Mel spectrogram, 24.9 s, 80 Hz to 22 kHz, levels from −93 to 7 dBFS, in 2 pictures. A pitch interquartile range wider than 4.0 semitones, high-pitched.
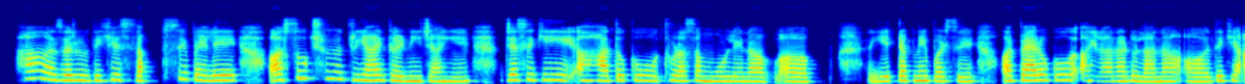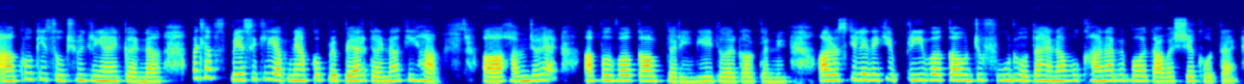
No: average, 3.1 semitones; high, 240 Hz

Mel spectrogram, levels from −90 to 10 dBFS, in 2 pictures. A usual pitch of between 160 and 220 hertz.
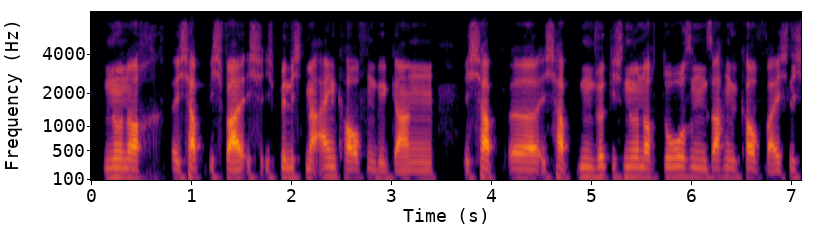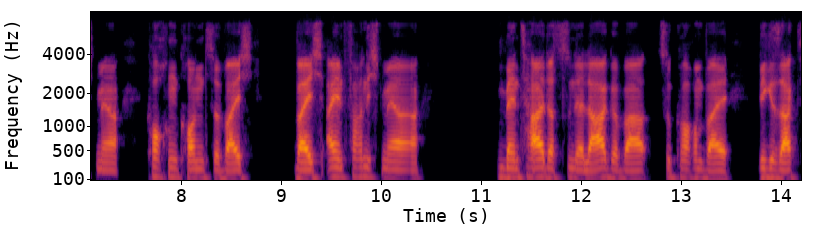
No: low, 115 Hz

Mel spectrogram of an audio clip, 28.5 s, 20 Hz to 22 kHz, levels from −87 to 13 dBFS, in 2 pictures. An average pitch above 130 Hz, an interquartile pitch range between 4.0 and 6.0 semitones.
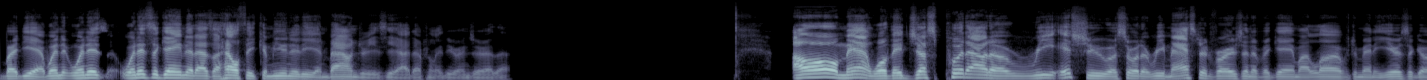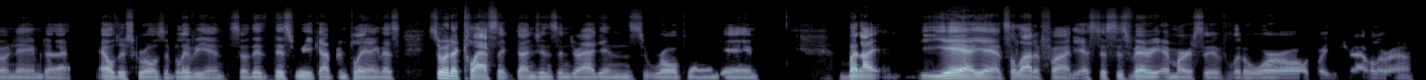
No: low, 105 Hz; average, 5.3 semitones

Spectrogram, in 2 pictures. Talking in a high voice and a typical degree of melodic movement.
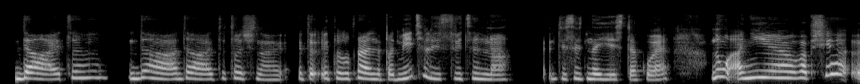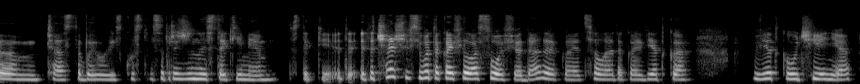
Yes: very high, 250 Hz; average, 3.0 semitones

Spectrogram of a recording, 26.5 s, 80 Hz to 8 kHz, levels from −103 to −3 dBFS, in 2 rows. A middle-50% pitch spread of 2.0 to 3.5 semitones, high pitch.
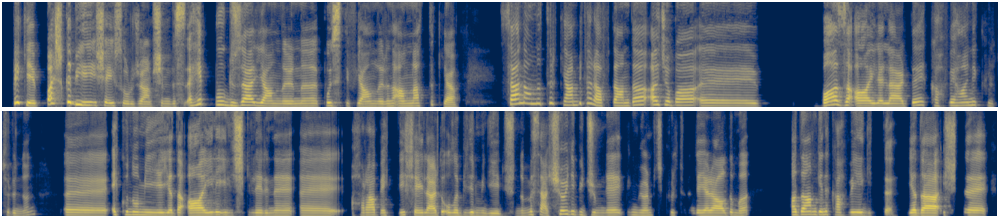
No: average, 4.2 semitones; high, 195 Hz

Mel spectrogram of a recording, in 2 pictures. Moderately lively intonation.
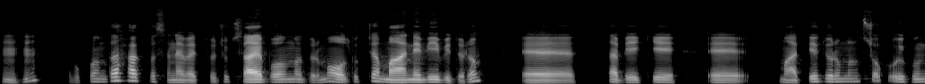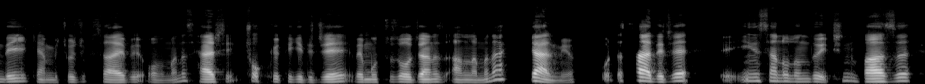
Yes: average, 4.1 semitones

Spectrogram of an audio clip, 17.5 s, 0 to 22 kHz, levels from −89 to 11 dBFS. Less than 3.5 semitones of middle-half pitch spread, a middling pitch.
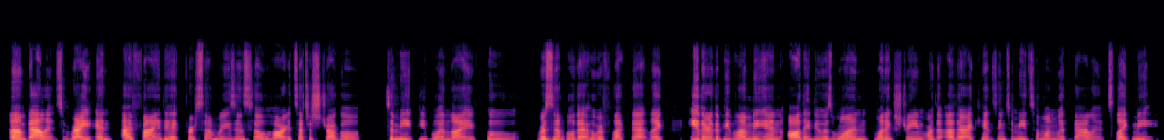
No: average, 2.8 semitones; high, 230 Hz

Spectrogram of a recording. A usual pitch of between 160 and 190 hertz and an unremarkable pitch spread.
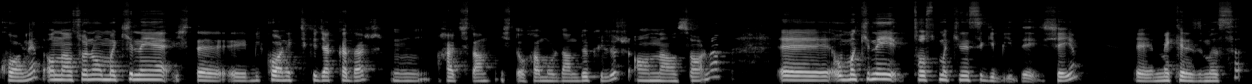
Yes: medium, 185 Hz; average, 3.9 semitones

